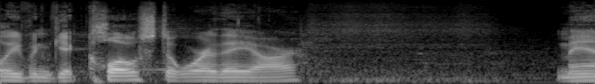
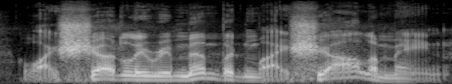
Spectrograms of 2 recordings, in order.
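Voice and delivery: put-on Scottish accent with slushy s sounds; Sean Connery; 5 dB louder than usual. Father answering his son in the film, Scottish Connery accent. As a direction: play the Scottish movie dad, slurring each s. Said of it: "The one with, with Sean Connery".

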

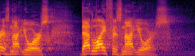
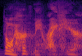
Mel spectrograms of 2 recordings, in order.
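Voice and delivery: a sudden breathy whisper; hushed whisper; 2 semitones lower, 15 dB quieter than usual. Real, not acted. Preacher voicing God's pain to the congregation in a hushed whisper. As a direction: drop to a whisper to draw them in.

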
